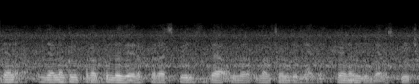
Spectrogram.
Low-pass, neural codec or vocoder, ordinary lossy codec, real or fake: 7.2 kHz; vocoder, 44.1 kHz, 128 mel bands, Pupu-Vocoder; none; fake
